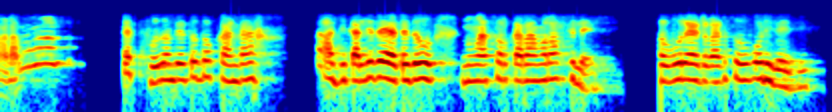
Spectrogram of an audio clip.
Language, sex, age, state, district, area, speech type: Odia, female, 45-60, Odisha, Angul, rural, conversation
